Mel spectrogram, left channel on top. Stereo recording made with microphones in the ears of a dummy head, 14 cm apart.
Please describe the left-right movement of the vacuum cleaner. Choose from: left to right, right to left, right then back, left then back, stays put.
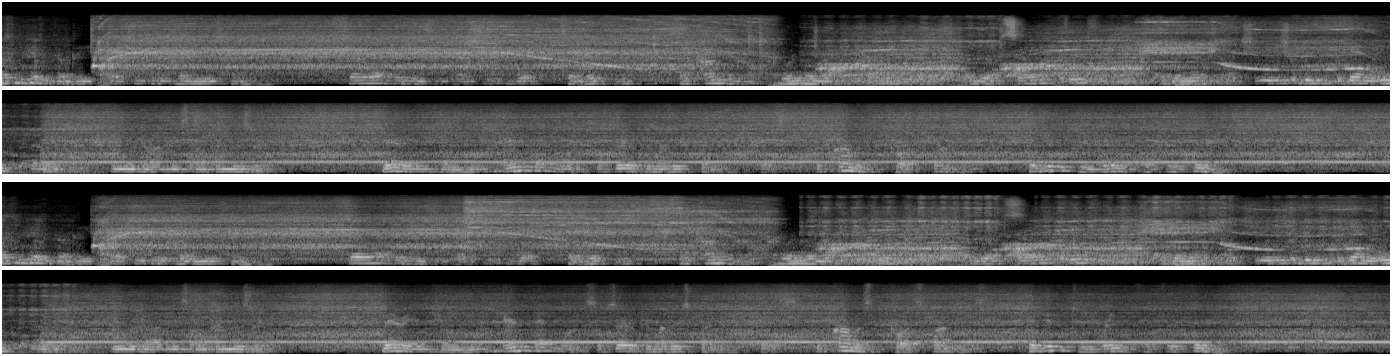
stays put.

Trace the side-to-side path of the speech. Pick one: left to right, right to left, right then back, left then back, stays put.
left to right.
